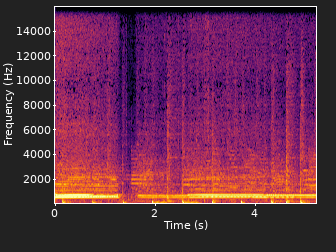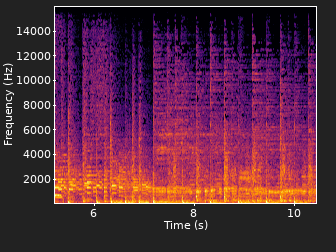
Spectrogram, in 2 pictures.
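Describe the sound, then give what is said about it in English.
A steam locomotive on a volunteer-run heritage railway in Wisconsin sounds two long, steady whistle blasts over the loud, rhythmic chuffing and hiss of steam, continuing with no voices. “And did I mention steam locomotives?”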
